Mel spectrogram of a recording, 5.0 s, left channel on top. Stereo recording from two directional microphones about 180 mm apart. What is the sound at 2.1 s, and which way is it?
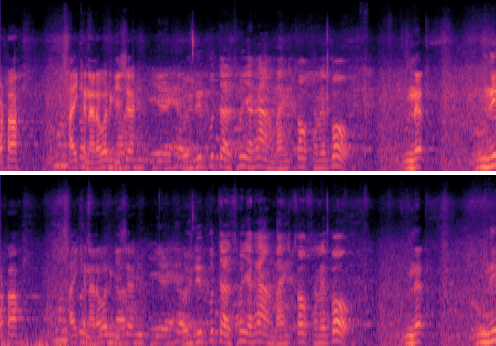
A man's voice, 30° right (ahead or behind).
